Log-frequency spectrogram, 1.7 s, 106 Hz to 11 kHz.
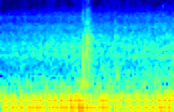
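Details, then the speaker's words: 2006 Chevy Duramax diesel after years in storage, with ABS and brake lights on and the transmission control module not communicating: steady low idle with one sharp clunk going into gear, manual mode does nothing; harsh gear engagement, cause not yet found. "you put it in gear reverse neutral drive it's kind of clunky manual mode does nothing"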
